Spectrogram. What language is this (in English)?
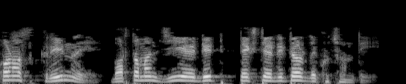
Odia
